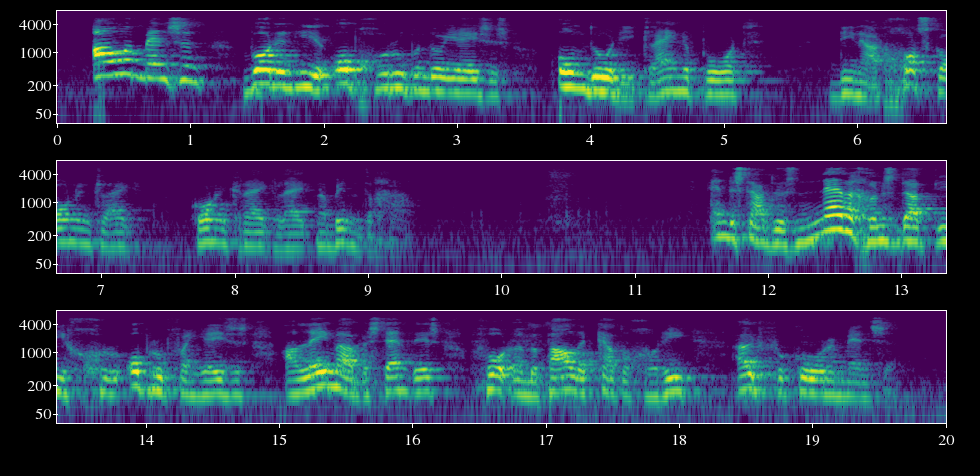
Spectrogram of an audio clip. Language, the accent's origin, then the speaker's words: Dutch; Giethoorn, Overijssel, Netherlands; Ik ben zelf opgegroeid in Giethoorn.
